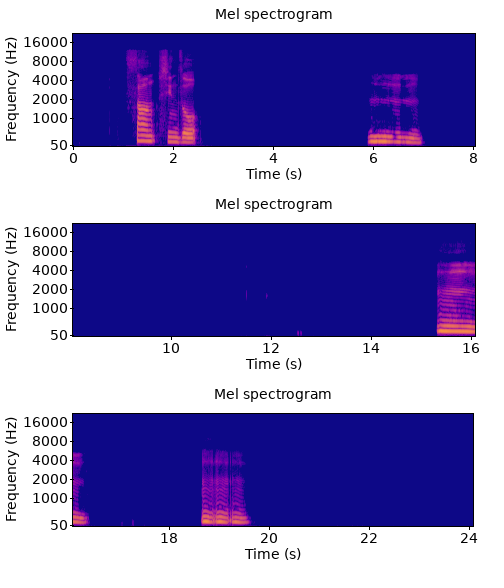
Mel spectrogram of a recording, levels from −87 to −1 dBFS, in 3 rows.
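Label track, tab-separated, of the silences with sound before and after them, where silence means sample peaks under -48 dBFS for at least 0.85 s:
2.450000	5.900000	silence
6.960000	15.320000	silence
16.350000	18.650000	silence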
